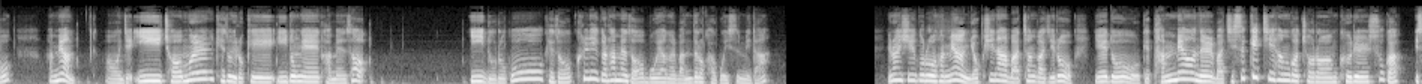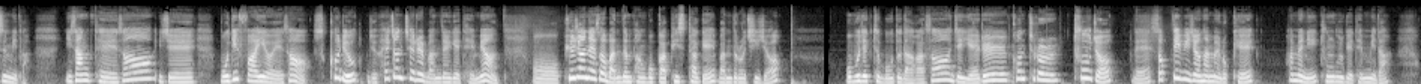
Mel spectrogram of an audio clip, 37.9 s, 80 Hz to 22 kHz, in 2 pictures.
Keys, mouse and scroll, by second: 1.0 click, 1.6 e, 3.7 click, 4.0 e, 4.9 click, 5.9 click, 5.9 e, 6.0 e, 6.6 click, 7.1-10.2 typing, 7.6 click, 7.9 click, 8.4 click, 8.9 click, 9.2 click, 11.2 click, 13.9 s, 22.0-24.0 drag, 29.5 Tab, 33.1 super+2.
